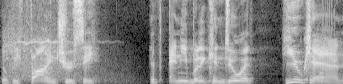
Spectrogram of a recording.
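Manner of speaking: loud, energetic shout. Reading a game scene, yelling encouragement to Trucy: yelling encouragement. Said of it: "And in the ears".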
